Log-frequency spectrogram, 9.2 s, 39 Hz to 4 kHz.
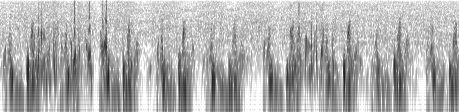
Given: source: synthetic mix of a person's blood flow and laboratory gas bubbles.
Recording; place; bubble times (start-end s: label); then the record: Doppler ultrasound of blood flow; precordium
0.62-1.18 s: bubbles
1.39-1.57 s: bubbles
1.70-1.88 s: bubbles
1.99-2.20 s: bubbles
5.80-5.83 s: bubbles
5.92-6.04 s: bubbles
6.08-6.50 s: bubbles
6.63-6.73 s: bubbles
From the record:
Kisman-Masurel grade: 221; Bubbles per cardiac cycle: several, 3 to 8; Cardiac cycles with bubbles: 10 to 50%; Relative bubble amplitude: barely perceptible (0.100 to 0.250); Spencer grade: 2 (many but less than half of the cardiac periods contain bubble signals, singularly or in groups); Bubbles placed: only in the low amplitude regions of the cardiac cycle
